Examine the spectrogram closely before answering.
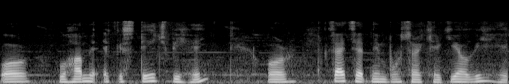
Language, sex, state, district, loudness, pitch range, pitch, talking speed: Hindi, male, Arunachal Pradesh, Longding, -18 LUFS, 115-140 Hz, 125 Hz, 190 wpm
